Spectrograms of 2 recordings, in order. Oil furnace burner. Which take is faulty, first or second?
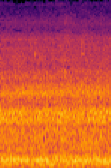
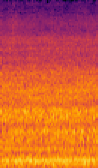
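second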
